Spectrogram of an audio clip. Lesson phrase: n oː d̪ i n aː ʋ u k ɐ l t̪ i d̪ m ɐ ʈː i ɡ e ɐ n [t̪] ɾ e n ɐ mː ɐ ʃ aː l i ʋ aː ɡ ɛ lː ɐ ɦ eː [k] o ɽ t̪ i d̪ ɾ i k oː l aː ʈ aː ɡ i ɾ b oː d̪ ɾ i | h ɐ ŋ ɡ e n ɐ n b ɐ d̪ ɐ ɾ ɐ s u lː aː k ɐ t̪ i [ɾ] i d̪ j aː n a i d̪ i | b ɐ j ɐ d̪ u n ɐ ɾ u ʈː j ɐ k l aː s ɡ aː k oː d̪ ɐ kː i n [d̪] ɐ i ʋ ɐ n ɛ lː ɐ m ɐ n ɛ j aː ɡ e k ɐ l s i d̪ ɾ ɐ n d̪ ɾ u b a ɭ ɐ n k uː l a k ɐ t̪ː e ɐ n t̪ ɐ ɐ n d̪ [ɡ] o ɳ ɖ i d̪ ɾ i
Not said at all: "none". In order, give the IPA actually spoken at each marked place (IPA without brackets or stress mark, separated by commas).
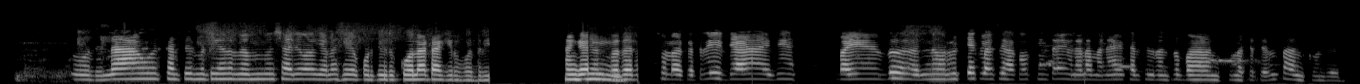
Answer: d̪, k, ɾ, t̪, k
